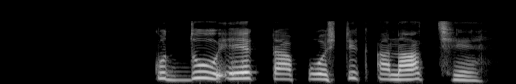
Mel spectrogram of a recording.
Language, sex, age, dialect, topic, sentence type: Magahi, female, 25-30, Northeastern/Surjapuri, agriculture, statement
